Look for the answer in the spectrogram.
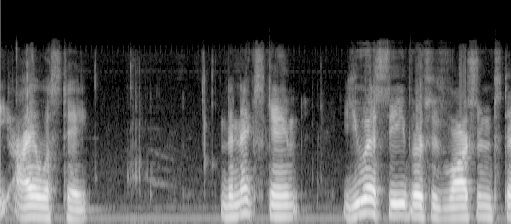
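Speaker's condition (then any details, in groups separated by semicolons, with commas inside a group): Cerebral palsy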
